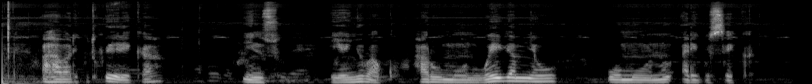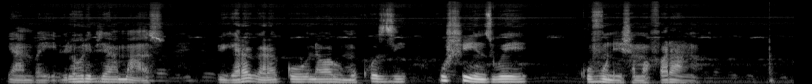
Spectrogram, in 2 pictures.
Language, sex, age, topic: Kinyarwanda, male, 18-24, finance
